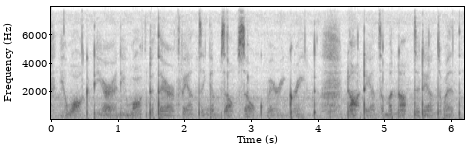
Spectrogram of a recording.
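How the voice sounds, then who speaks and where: Someone whispers over noticeable background noise. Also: moderate pace. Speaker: ASMR creator. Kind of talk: novel reading. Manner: whispered.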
